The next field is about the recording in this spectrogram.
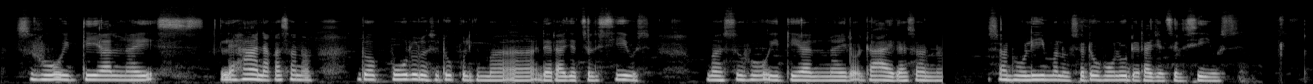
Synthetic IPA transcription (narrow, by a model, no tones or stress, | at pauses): suɦuidɛalnai | lɛɦanakasɔnɔ | duapululusaduapuluimadaɾad͡ʒat̪̚sɛlsius | masuɦuidɛalnailɔ̰ʔdaɛkasɔn | sanɦulimalusaduɦuludaɾad͡ʒat̪̚sɛlsius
